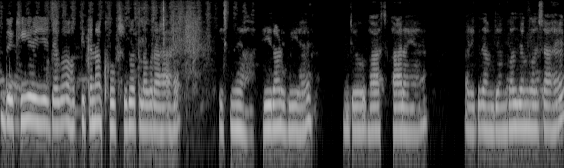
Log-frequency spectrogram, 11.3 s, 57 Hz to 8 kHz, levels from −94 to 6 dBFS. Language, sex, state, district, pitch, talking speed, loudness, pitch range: Hindi, female, Uttar Pradesh, Deoria, 185 Hz, 120 wpm, -29 LUFS, 175-205 Hz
